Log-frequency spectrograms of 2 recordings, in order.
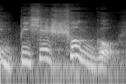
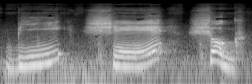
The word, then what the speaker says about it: বিশেষজ্ঞ: তারপর এটার উচ্চারণ কি, বিশেষজ্ঞ, তোমার লিখতে হবে যে এটার উচ্চারণ বিশেষজ্ঞ, বিশেষজ্ঞ।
